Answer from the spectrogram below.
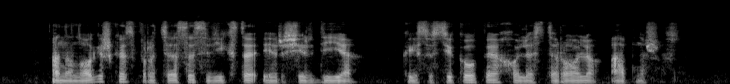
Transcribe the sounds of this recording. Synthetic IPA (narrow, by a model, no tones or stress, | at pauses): ɐnɐlˠɔɡʲɪʃkɐspɾɔt̪sʲɛsɐsʋʲiːkst̪ɐ̰ʔɪɾʃʲɪɾʲd̪ʲijɛ | kɐɪsʊsʲɪkɒʊpʲexɔlʲɛsʲt̪ʲɛɾɔːlʲoːɑːpnɐʃʊs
